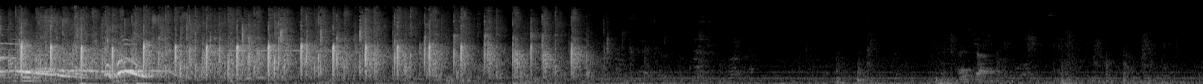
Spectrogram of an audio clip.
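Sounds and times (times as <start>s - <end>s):
whoops and cheers: 0.0s - 3.6s
audience round of applause: 0.0s - 6.6s.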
